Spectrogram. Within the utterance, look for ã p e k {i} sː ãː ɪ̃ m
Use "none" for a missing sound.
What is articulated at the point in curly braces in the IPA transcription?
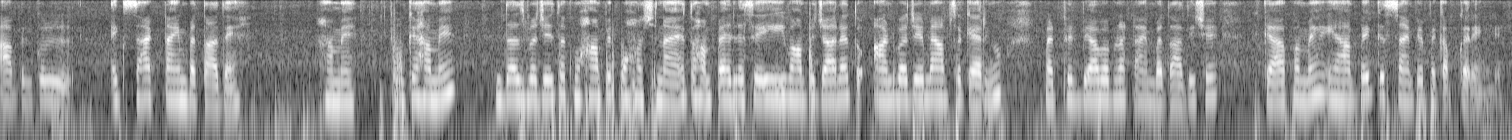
ɪ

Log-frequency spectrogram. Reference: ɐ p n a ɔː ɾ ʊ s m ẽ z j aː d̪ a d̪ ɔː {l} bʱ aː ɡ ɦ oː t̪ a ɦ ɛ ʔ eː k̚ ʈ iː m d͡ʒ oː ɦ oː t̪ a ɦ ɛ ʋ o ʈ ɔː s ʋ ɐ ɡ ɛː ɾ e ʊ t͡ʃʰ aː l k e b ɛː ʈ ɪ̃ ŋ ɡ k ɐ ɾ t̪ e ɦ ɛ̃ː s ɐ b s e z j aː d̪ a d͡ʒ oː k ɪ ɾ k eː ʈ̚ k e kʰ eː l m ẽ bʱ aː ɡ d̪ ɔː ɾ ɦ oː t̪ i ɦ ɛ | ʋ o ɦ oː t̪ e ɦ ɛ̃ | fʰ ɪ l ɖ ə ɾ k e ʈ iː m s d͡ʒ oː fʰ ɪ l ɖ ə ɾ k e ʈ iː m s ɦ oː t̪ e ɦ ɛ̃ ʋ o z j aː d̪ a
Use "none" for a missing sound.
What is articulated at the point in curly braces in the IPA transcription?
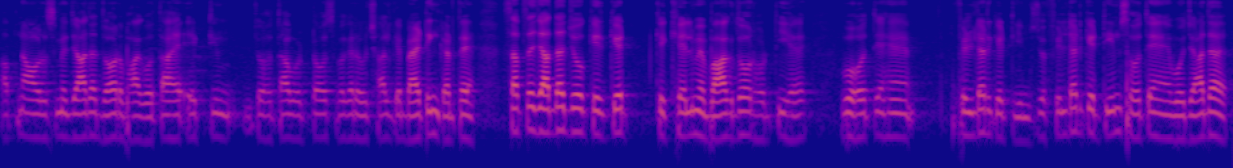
ɾ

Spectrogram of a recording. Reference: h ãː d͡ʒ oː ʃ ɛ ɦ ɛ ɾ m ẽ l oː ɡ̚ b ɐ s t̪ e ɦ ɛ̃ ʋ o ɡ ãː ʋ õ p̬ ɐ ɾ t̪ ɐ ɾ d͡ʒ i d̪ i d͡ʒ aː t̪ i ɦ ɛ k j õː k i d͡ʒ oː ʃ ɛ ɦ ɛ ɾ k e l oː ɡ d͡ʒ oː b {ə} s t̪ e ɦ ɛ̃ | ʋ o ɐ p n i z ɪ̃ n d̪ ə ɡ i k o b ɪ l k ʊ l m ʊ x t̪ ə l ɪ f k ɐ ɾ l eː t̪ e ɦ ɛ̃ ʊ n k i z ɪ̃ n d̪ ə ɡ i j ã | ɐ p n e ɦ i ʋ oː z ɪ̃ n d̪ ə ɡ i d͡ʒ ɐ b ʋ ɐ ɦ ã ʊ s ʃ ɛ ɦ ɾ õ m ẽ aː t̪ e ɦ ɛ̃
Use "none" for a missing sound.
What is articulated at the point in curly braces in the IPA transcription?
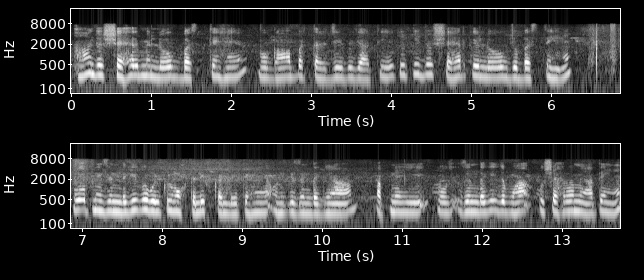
ɐ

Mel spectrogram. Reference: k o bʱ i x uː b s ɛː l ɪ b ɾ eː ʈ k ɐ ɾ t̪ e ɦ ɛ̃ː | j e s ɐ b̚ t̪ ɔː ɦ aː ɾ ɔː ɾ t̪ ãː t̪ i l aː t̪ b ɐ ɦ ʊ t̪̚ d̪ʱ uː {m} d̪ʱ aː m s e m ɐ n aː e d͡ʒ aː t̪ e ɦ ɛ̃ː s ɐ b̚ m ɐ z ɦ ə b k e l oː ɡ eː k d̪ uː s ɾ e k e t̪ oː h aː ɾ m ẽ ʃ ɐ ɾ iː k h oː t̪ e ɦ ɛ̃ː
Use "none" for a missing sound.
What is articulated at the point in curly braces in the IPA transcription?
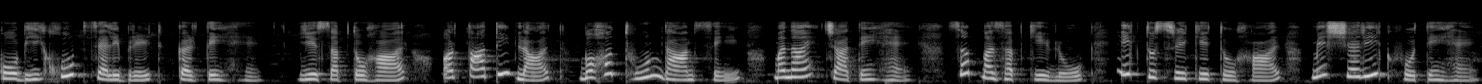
m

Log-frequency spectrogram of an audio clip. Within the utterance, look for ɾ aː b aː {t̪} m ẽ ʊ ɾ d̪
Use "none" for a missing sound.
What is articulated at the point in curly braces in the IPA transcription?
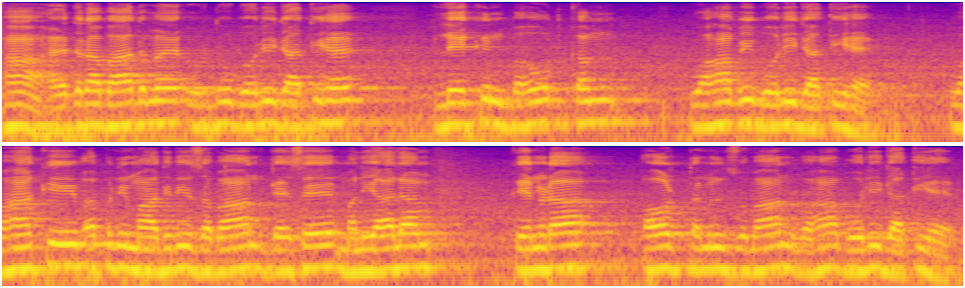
d̪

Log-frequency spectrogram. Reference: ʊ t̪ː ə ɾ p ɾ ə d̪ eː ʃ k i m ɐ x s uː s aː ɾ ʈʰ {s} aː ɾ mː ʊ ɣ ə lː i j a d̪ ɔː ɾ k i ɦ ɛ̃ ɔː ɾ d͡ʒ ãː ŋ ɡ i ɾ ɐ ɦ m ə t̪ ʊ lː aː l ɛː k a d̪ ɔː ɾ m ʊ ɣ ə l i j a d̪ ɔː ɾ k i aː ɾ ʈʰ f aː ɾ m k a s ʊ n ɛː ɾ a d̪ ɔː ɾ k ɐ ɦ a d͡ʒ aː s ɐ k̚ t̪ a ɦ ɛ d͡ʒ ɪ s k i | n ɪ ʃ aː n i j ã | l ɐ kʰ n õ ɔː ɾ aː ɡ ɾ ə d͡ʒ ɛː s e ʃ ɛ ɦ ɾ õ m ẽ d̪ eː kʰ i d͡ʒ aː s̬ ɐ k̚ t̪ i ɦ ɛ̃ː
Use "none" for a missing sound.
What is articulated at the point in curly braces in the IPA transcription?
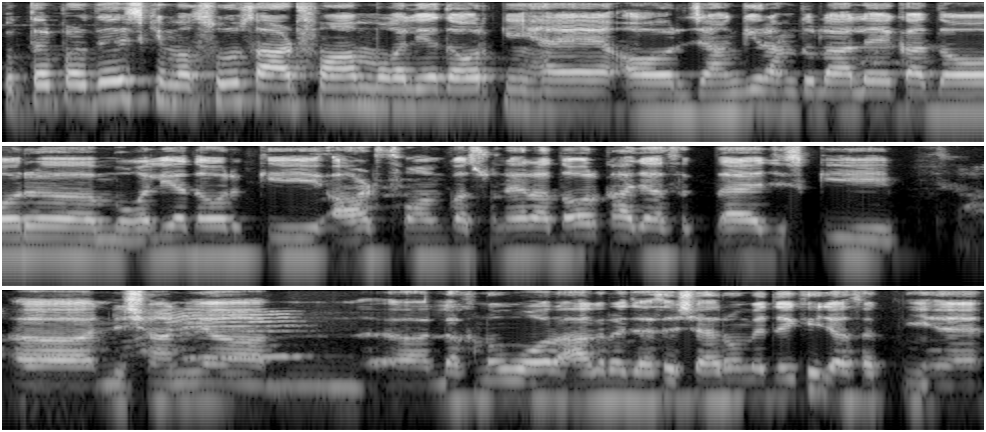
f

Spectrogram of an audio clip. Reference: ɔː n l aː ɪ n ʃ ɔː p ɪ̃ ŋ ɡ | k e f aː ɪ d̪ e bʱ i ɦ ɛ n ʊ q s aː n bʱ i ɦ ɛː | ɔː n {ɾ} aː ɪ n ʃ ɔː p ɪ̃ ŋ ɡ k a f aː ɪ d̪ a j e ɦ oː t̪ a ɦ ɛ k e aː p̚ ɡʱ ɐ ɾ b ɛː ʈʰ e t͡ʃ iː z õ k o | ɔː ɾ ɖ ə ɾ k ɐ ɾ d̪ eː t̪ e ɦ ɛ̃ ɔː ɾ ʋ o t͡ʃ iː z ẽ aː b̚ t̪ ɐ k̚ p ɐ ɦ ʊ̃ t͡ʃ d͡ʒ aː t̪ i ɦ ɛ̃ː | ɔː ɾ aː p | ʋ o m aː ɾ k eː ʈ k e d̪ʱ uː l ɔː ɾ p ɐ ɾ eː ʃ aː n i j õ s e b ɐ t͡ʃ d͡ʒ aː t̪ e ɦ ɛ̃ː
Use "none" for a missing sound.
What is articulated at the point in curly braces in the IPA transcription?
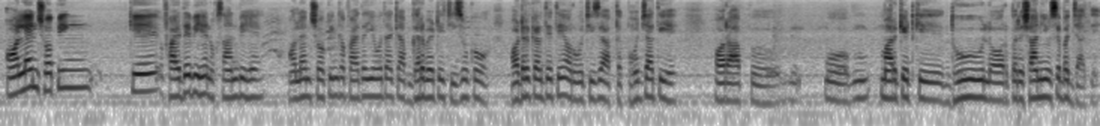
l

